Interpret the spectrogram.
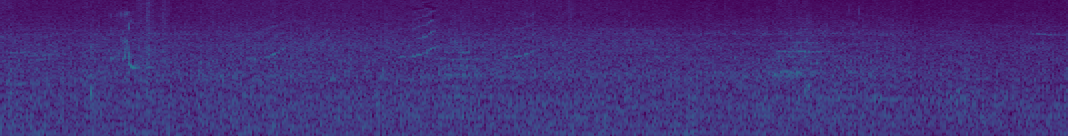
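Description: A steady low rumble fills the sound, with a few faint, short, upward-sweeping bird chirps above it, mostly between two and four seconds in and once more near six seconds.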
